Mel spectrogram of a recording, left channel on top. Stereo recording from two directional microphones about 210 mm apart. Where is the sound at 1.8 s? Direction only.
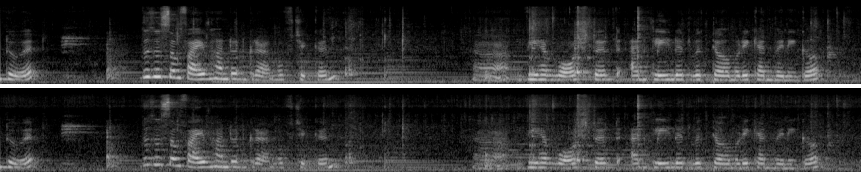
45° left (ahead or behind).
